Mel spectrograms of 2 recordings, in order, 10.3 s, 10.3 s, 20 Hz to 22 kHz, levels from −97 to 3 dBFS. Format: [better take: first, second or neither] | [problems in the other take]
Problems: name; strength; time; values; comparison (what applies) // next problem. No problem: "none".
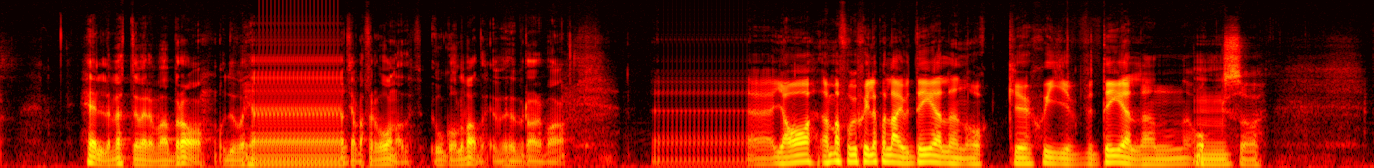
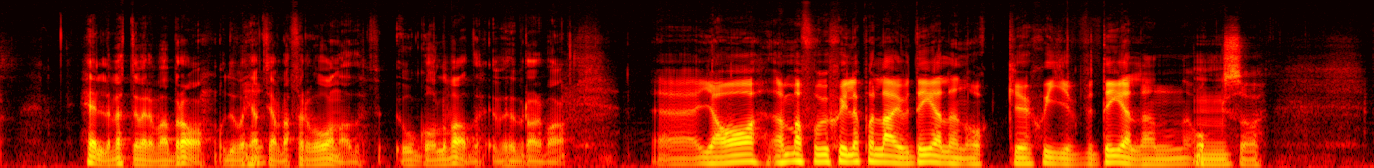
second | audio freezing; at 2 s for 0.5 s and at 5 s for 0.5 s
